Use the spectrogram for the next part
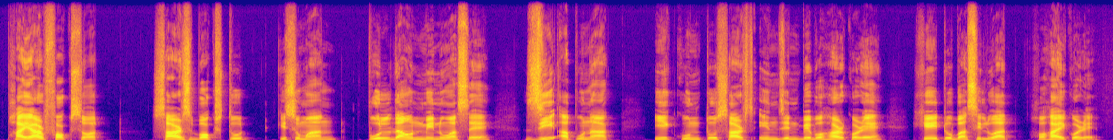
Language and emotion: Assamese, neutral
